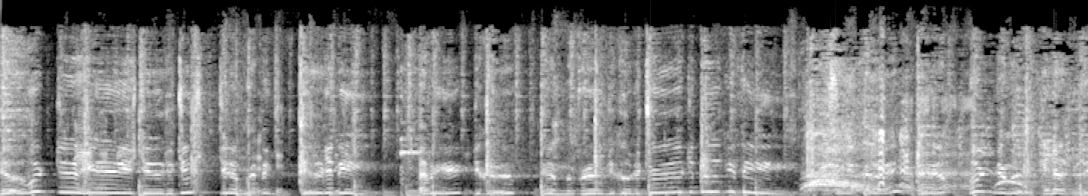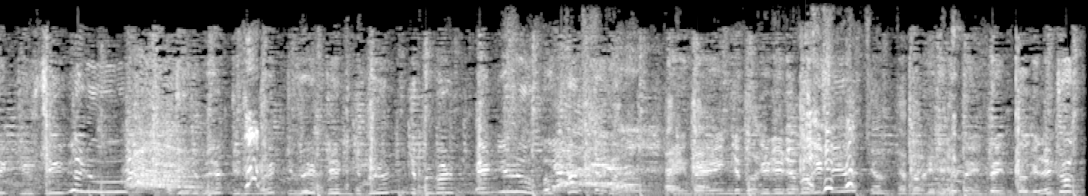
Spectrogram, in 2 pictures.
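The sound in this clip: A puppet chef character's exaggerated mock-Swedish gibberish voice raps over a bouncy, funky backing track. The voice bobs in pitch through the verses and stays loud and continuous throughout.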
